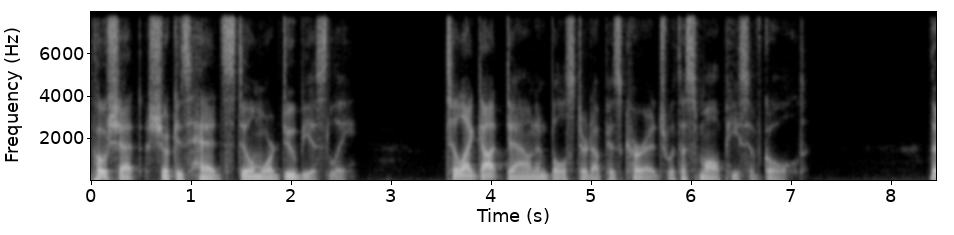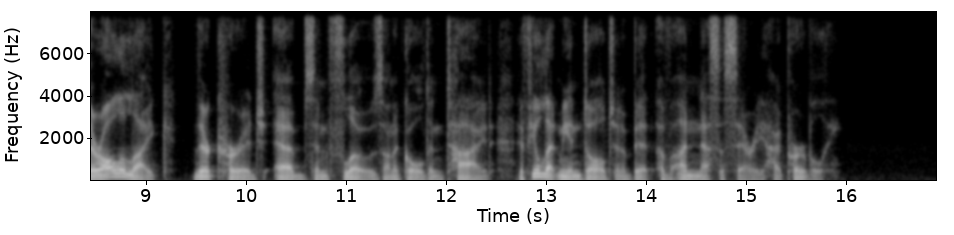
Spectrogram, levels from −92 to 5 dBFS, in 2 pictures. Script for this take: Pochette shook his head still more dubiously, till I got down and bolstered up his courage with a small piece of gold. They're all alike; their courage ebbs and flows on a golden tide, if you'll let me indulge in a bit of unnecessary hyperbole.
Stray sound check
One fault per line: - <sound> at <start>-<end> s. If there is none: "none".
none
